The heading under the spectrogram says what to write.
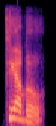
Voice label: "theorbo", Indian

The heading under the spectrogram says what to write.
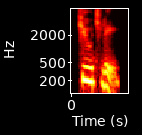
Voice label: "hugely", Indian

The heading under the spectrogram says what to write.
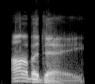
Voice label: "Arbor Day", British

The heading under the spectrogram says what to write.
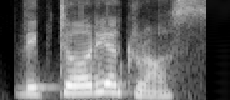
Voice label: "Victoria Cross", Indian

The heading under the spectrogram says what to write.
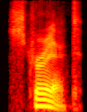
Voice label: "strict", American

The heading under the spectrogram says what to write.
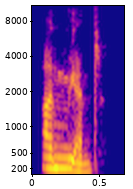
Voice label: "unmeant", Indian

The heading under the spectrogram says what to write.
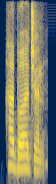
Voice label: "habergeon", Indian

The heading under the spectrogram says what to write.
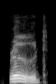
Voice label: "route", American

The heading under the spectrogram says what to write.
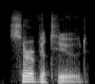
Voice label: "servitude", American

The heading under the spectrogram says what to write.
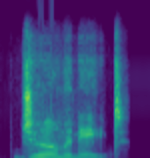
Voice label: "germinate", Indian

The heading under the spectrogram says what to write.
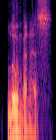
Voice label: "luminous", American

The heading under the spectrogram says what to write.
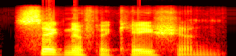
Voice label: "signification", American

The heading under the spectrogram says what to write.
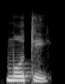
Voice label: "mothy", Indian

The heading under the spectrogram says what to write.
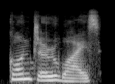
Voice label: "contrariwise", Indian

